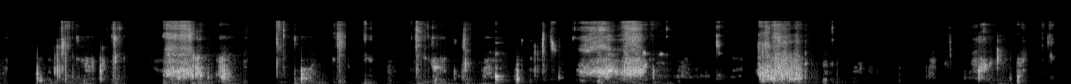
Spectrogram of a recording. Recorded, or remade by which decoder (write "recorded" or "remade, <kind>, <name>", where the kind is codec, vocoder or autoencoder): remade, autoencoder, DAC-VAE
